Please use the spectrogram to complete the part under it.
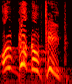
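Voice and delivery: put-on high, slow little old lady voice; old lady standing up in church, high. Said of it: "she said".

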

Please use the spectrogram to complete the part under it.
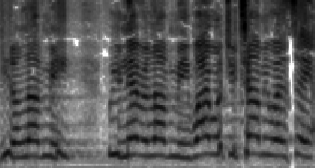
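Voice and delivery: mock pleading.

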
